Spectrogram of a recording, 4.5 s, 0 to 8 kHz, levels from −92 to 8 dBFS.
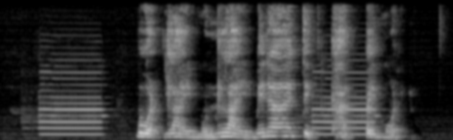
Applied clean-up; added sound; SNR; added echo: none; Wind instrument, woodwind instrument; 11 dB; reverberation time 0.2 s.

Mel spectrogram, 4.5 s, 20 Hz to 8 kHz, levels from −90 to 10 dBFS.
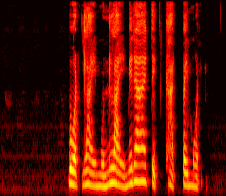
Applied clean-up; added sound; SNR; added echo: none; none; none; none.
